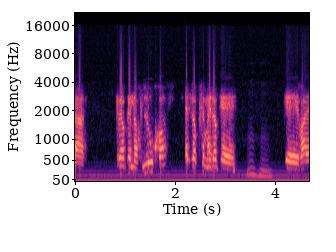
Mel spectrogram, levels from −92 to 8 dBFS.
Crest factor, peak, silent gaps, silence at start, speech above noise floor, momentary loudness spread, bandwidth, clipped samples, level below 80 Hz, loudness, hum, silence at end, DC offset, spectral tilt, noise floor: 18 dB; 0 dBFS; none; 0 s; 36 dB; 11 LU; 13.5 kHz; under 0.1%; -58 dBFS; -18 LUFS; none; 0 s; 0.8%; -4.5 dB/octave; -53 dBFS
